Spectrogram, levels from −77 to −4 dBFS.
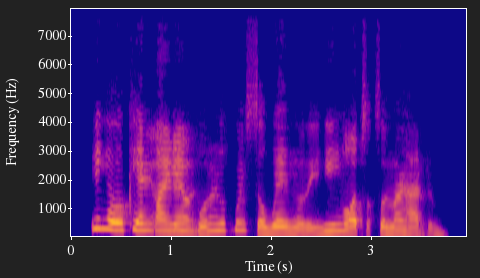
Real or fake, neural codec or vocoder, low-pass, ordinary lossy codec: fake; codec, 16 kHz, 0.5 kbps, FreqCodec, larger model; none; none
